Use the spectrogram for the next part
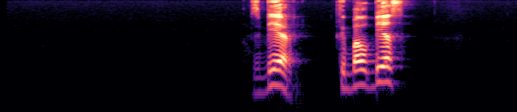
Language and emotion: Russian, angry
